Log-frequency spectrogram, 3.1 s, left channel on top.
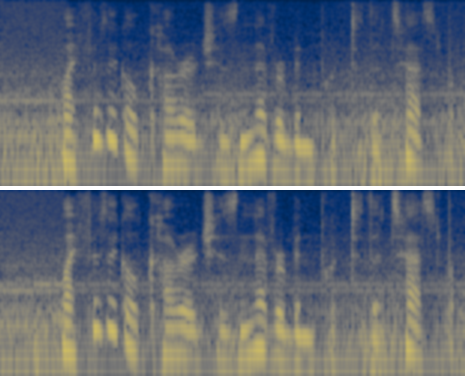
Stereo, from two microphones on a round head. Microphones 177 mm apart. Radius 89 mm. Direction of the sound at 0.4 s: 50° right (ahead or behind).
